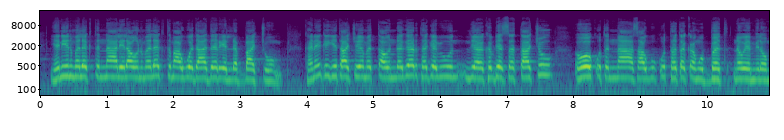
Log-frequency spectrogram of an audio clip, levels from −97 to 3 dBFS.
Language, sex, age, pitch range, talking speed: Amharic, male, 50-69, 215-250 Hz, 100 wpm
